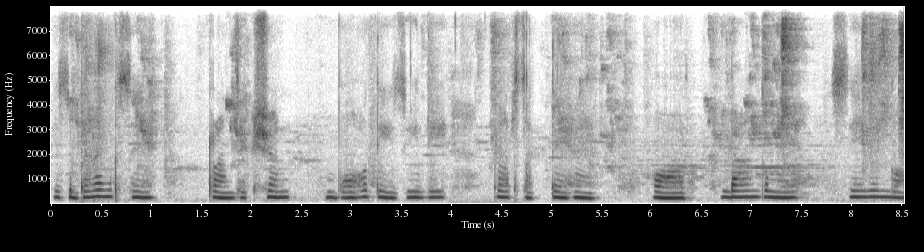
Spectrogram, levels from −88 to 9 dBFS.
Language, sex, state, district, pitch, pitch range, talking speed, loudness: Hindi, female, Rajasthan, Bikaner, 240 Hz, 230-250 Hz, 105 wpm, -20 LUFS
